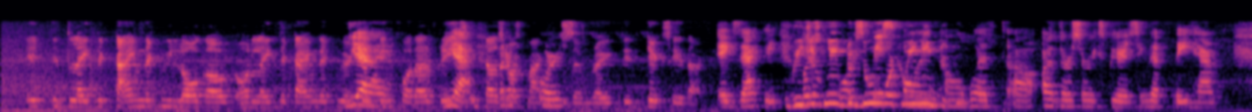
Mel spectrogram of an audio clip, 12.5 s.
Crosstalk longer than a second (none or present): present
